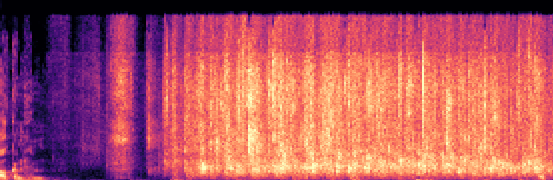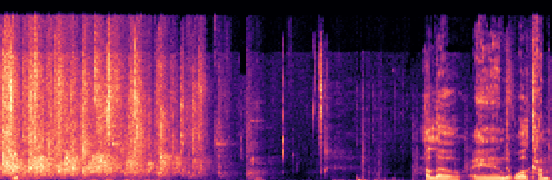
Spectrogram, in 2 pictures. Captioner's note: applause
